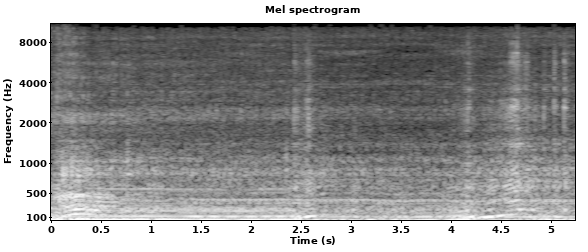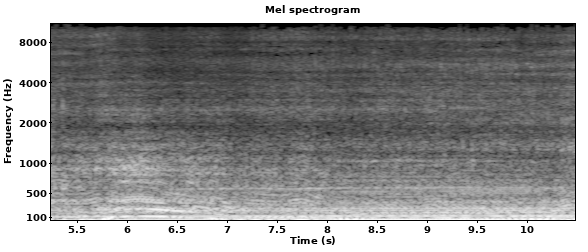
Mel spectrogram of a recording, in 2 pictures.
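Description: A sports car engine idles with a deep, loud rumble close by.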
